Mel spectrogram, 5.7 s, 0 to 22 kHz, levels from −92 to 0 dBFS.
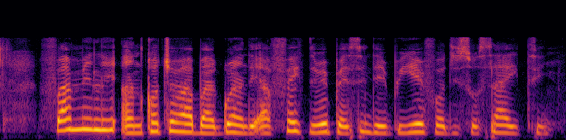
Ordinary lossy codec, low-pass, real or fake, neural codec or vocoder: none; 7.2 kHz; real; none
